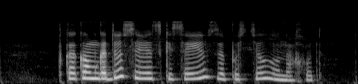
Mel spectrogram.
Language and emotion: Russian, neutral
